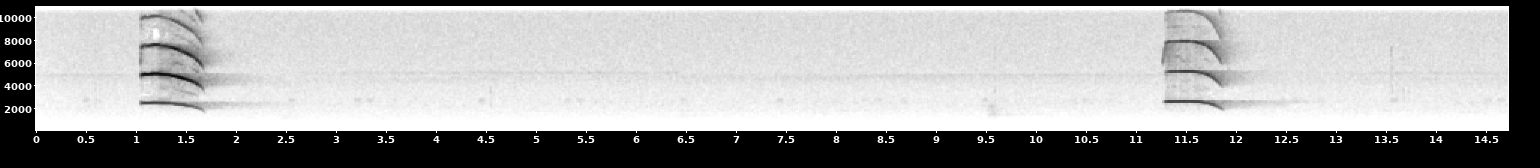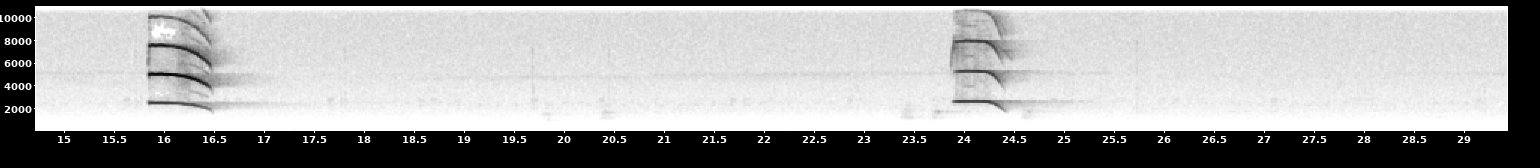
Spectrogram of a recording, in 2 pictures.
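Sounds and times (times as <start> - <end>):
Striped Owl Asio clamator calling: 1.0 - 2.0, 11.3 - 12.2, 15.8 - 16.9, 23.4 - 25.1.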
